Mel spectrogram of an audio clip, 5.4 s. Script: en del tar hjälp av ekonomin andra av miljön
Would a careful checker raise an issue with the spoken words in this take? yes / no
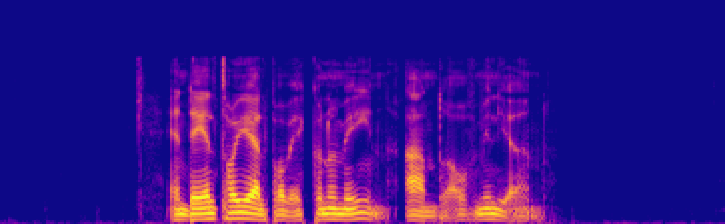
no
